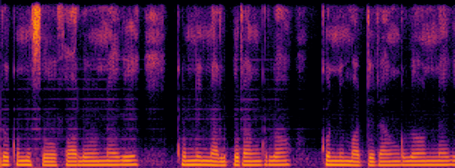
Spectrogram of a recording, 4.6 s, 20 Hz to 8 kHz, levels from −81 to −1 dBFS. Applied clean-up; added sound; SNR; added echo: neural separator model SepFormer DNS4.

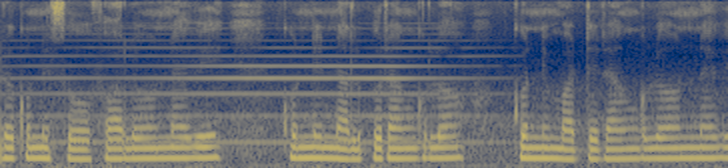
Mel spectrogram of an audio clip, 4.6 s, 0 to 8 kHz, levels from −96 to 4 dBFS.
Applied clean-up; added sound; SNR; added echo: none; Wind instrument, woodwind instrument; 16 dB; none.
